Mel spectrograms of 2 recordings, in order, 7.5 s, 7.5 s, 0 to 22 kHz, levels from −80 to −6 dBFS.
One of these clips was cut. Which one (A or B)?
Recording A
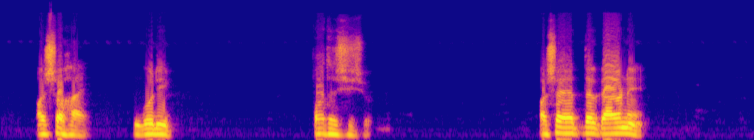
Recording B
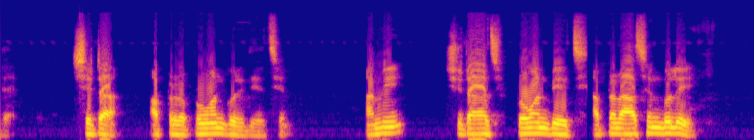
B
